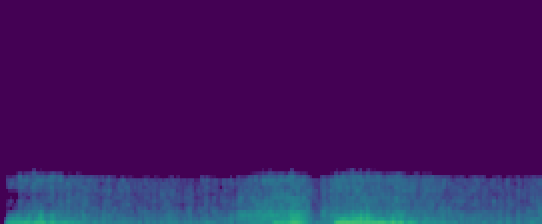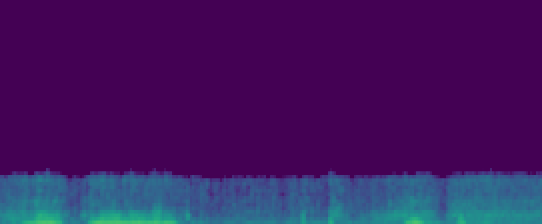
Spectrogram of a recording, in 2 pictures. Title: Pootie snoring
